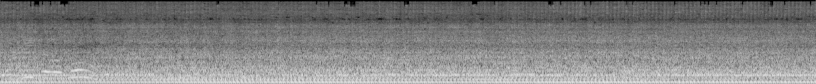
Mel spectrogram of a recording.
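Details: Yard Machine 826 snowblower, 8 hp 26 in, after new dual belt, first start once idle screw adjusted: small engine holds steady even buzz, revs up, no surging or hunting; runs healthy.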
